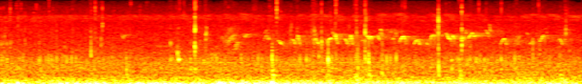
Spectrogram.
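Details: Ducklings at feeding time, a run of high, quick peeps strung together over the second half, joined by scattered clicks of pecking and a constant low background hum.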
